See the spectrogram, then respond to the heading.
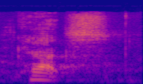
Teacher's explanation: cats, there's a hissing sound, but there's no voicing. So that's not a Z sound, it's an S sound. So that's not plus voiced, it's minus voiced.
